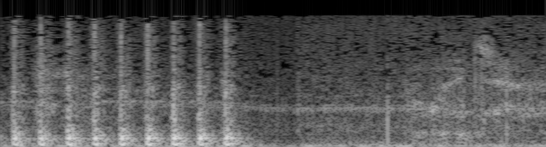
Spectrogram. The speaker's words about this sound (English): Then he knocked again.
